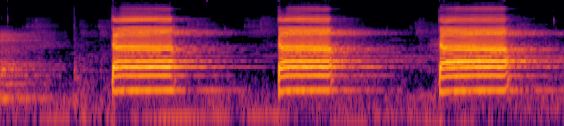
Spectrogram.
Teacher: जबान की नोक और ऊपर के दांत की जड़ से अदा होता है · زبان کی نوک اور اوپر کے دانتوں کی جڑ سے ادا ہوتا ہے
